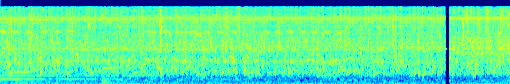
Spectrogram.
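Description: Water trickling steadily from a bamboo fountain, with a few sustained notes of soft background music dying away in the first two seconds. The water sound cuts out for an instant about nine seconds in.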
